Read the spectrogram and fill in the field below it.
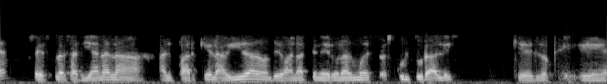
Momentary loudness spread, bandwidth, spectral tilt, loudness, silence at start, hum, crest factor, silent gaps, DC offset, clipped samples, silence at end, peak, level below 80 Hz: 7 LU; 4.1 kHz; -9 dB/octave; -18 LUFS; 0 s; none; 14 dB; none; under 0.1%; under 0.1%; 0 s; -4 dBFS; -46 dBFS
